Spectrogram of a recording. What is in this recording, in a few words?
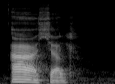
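"aaicheil", Scottish Gaelic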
